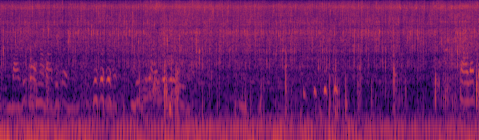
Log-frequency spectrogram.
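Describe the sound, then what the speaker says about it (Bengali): Loud, steady sizzling of chicken frying in a pan over a wood fire, with stirring scrapes and people talking nearby. "এবার মাংসগুলো ভাজা হয়ে গেছে"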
